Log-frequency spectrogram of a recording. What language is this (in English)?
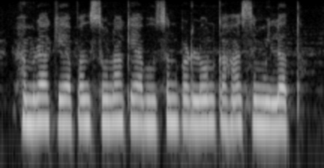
Magahi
